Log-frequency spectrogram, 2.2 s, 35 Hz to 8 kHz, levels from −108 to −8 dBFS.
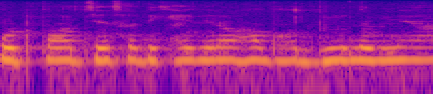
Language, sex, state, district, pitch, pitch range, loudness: Hindi, female, Uttar Pradesh, Budaun, 250 Hz, 245-255 Hz, -40 LUFS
